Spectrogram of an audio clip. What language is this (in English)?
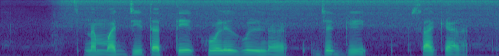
Kannada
